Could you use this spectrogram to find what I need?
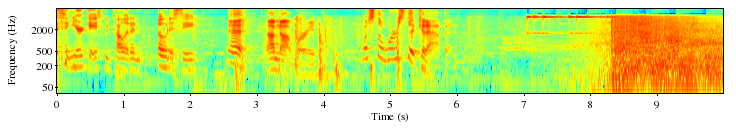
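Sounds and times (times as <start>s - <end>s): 
speech: 0.1s - 6.0s
thunder boom in a snowstorm: 8.1s - 9.9s.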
